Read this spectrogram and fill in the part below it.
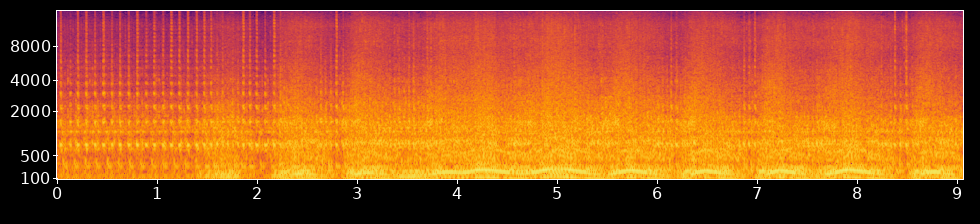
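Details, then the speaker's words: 6.2 GMC V8 diesel that had not run in 15-20 years, started on 24 volts after starter repairs: it cranks, catches after two seconds, and settles into a steady, slightly lumpy idle; it runs evenly and sounds healthy, though it may need an oil change. "I think might obviously needs some oil changing and some surfacing but that sounds quite healthy it does it's a lot of talk there"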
